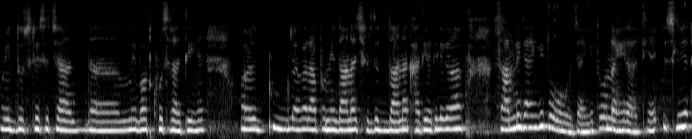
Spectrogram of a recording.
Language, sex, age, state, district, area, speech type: Hindi, female, 30-45, Uttar Pradesh, Chandauli, rural, spontaneous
